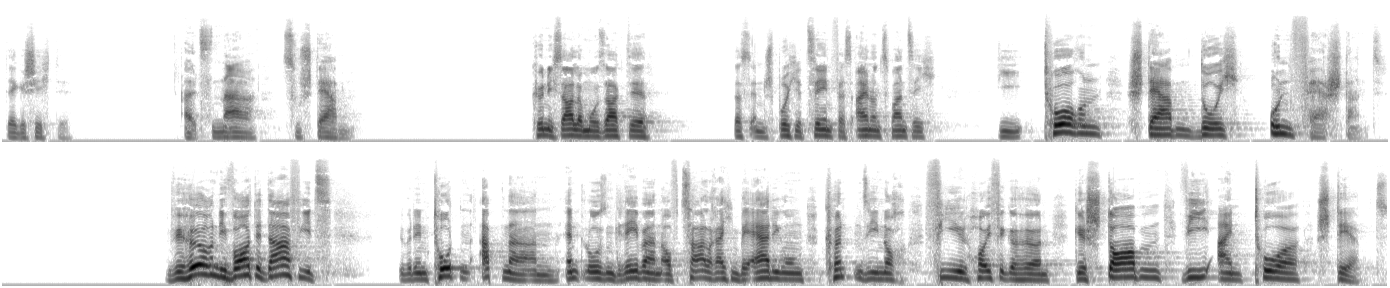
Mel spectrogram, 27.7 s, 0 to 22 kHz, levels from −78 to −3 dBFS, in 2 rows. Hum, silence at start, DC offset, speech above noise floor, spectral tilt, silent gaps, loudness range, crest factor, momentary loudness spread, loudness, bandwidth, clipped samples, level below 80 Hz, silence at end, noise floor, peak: none; 0.05 s; under 0.1%; 62 dB; -6 dB/octave; none; 15 LU; 22 dB; 18 LU; -21 LUFS; 15 kHz; under 0.1%; -60 dBFS; 0 s; -83 dBFS; 0 dBFS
